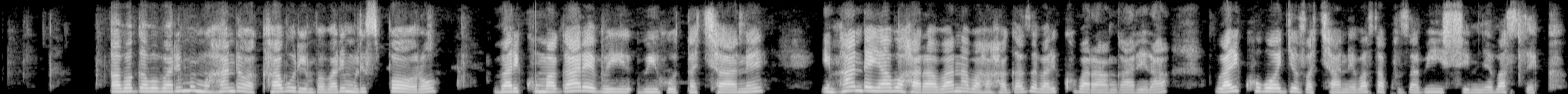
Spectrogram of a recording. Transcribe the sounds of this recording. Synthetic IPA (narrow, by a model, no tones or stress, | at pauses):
aβaɡaβo̞βaɾimumuɦaːndawakʰaβuɾiːmboβaɾimuɾisi̥po̞ːɾo̞ | βaɾikumaɡaɾe̞βihutacaːne̞ | imɦaːnde̞jaːβo̞ɦaɾaβanaβaɦaɦaɡaze̞βaɾikʰuβaɾaːŋɡaɾiɾa | βaɾikʰuβo̞ːɟe̞zacaːne̞βasakuzaβiʃimɲe̞βase̞kʰḁ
